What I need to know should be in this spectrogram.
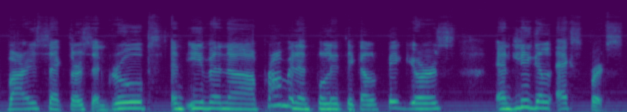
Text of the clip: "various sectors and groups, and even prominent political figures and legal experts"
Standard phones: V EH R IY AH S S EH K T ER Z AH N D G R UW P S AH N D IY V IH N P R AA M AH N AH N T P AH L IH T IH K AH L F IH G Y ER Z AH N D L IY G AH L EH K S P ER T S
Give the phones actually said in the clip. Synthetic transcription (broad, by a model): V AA R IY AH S S EH K T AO S AH N D G R UW P S AH N D IY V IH N P R AA M AH N AH N T P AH L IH T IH K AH L F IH G Y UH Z AH N D L IY G AH L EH K S P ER T S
